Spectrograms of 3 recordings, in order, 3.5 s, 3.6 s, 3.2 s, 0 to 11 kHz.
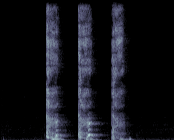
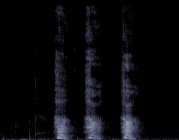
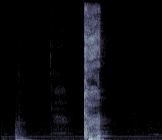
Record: three_cough_length: 3.5 s
three_cough_amplitude: 10163
three_cough_signal_mean_std_ratio: 0.38
exhalation_length: 3.6 s
exhalation_amplitude: 4081
exhalation_signal_mean_std_ratio: 0.35
cough_length: 3.2 s
cough_amplitude: 10725
cough_signal_mean_std_ratio: 0.28
survey_phase: beta (2021-08-13 to 2022-03-07)
age: 18-44
gender: Female
wearing_mask: 'No'
symptom_runny_or_blocked_nose: true
symptom_fatigue: true
symptom_fever_high_temperature: true
symptom_onset: 3 days
smoker_status: Never smoked
respiratory_condition_asthma: false
respiratory_condition_other: false
recruitment_source: Test and Trace
submission_delay: 1 day
covid_test_result: Positive
covid_test_method: RT-qPCR
covid_ct_value: 16.5
covid_ct_gene: ORF1ab gene
covid_ct_mean: 17.4
covid_viral_load: 2000000 copies/ml
covid_viral_load_category: High viral load (>1M copies/ml)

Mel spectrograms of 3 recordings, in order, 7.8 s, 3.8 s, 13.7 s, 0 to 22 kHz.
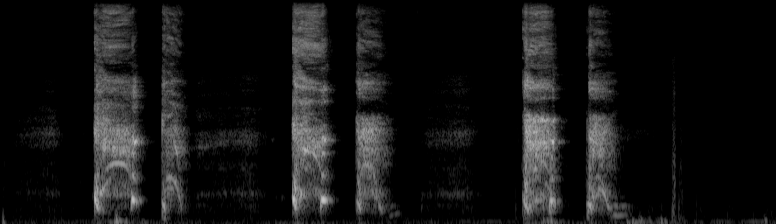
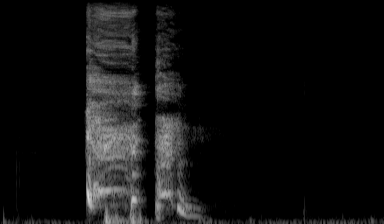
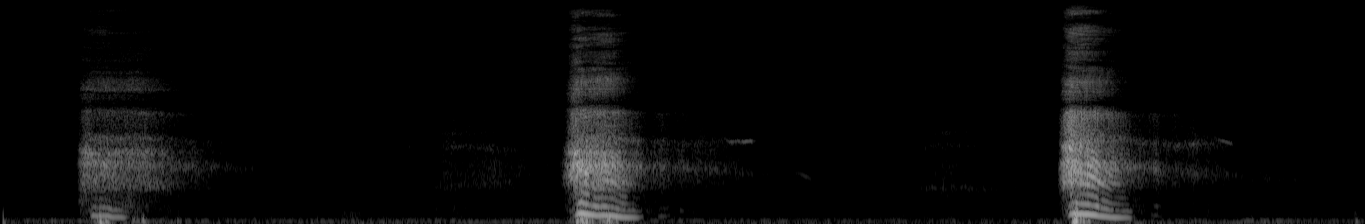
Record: three_cough_length: 7.8 s
three_cough_amplitude: 10818
three_cough_signal_mean_std_ratio: 0.39
cough_length: 3.8 s
cough_amplitude: 22280
cough_signal_mean_std_ratio: 0.34
exhalation_length: 13.7 s
exhalation_amplitude: 8200
exhalation_signal_mean_std_ratio: 0.3
survey_phase: alpha (2021-03-01 to 2021-08-12)
age: 45-64
gender: Female
wearing_mask: 'No'
symptom_none: true
smoker_status: Ex-smoker
respiratory_condition_asthma: false
respiratory_condition_other: false
recruitment_source: REACT
submission_delay: 2 days
covid_test_result: Negative
covid_test_method: RT-qPCR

